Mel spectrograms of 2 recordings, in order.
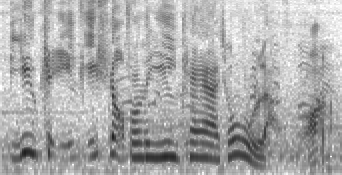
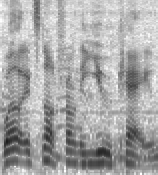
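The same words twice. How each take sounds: First: High, hammed-up British voice on UK and at all; mock posh British accent. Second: Said in the usual way. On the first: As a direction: overdo the British accent with a cheeky love at the end. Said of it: "have a hint of where your U K accent is from". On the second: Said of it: "any chance we could give, have a hint of where your U K accent is from".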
